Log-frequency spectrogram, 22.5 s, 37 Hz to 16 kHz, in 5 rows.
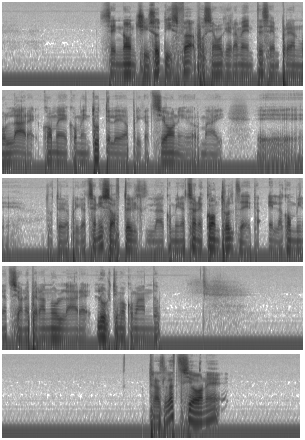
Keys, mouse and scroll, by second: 12.5 ctrl+z, 18.6-21.4 middle drag.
